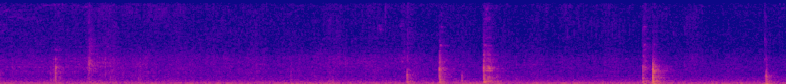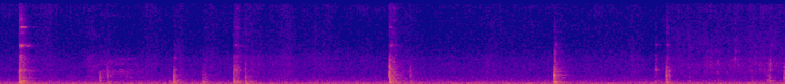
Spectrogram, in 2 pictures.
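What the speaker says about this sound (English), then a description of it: "I'm going to go ahead and add the mushrooms now." A spoon clinks and scrapes against a pan as mushrooms are stirred into a low sizzle, sharp metallic taps recurring irregularly over a steady hum, close and clear with no talk.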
